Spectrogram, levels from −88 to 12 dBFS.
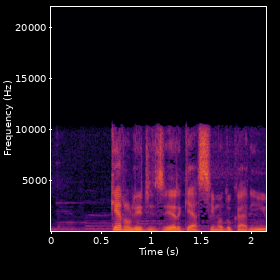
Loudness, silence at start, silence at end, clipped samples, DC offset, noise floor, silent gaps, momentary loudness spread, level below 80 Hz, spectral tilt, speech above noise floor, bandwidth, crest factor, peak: -21 LUFS; 0 s; 0 s; under 0.1%; under 0.1%; -47 dBFS; none; 5 LU; -46 dBFS; -3.5 dB/octave; 25 dB; 11 kHz; 18 dB; -6 dBFS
